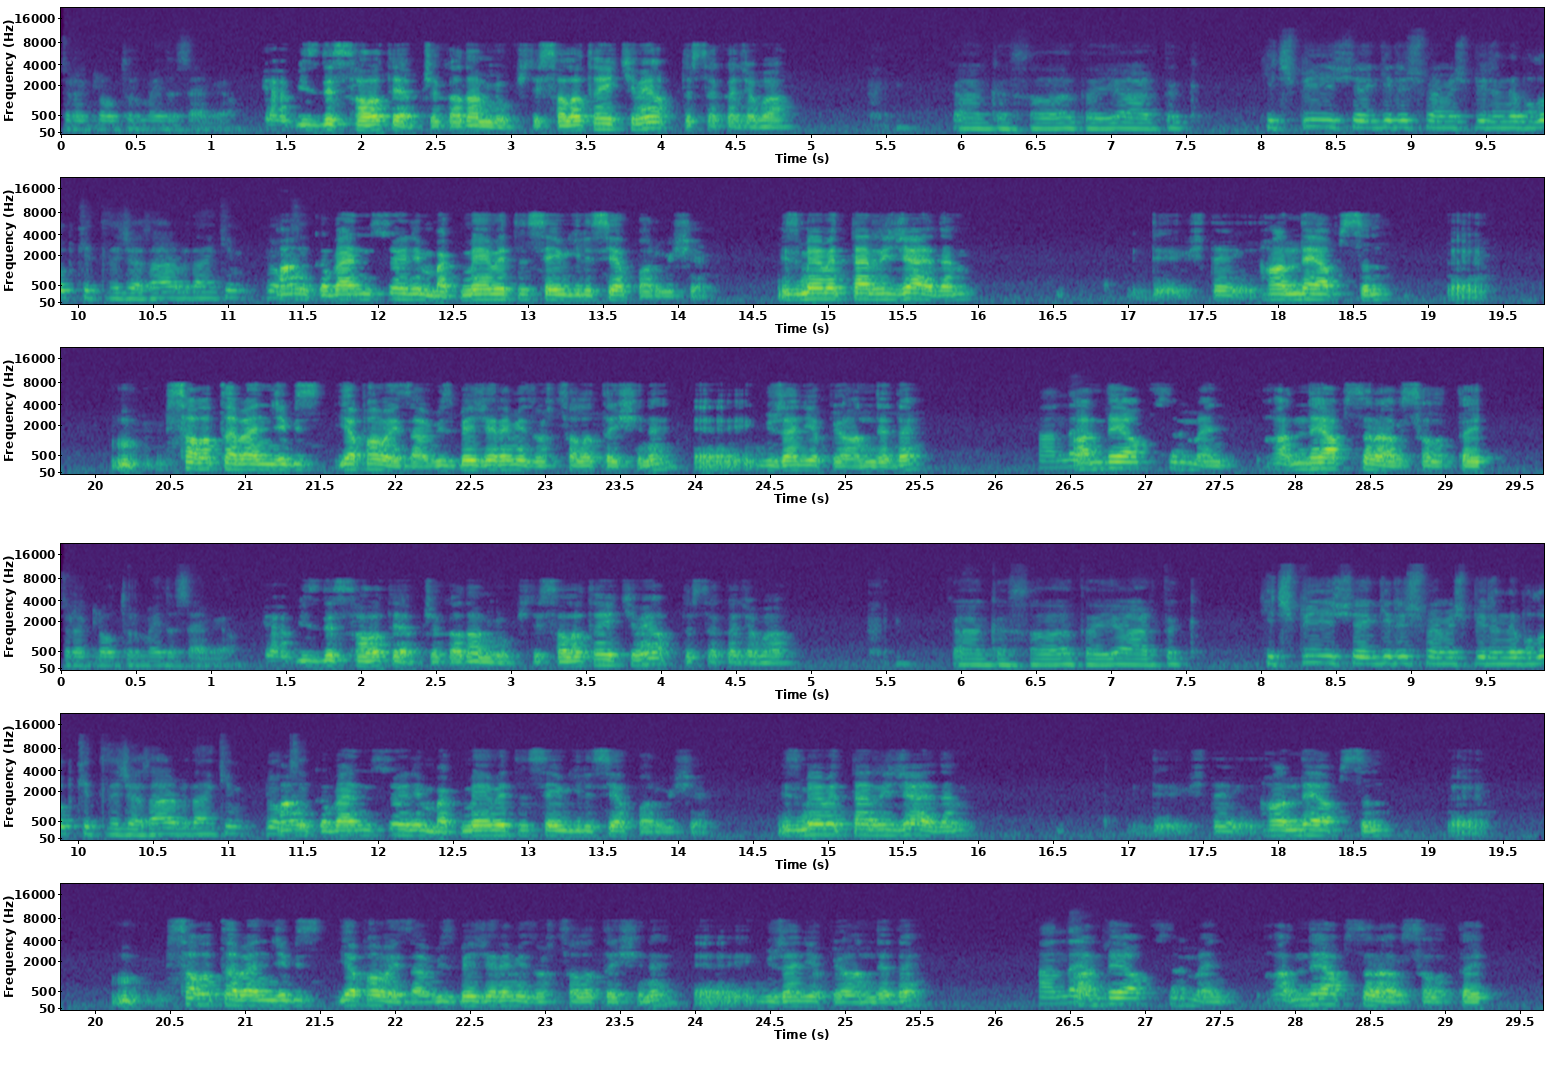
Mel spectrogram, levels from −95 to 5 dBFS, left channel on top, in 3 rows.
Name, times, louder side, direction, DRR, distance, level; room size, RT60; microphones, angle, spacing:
voice 1, 0.0-1.2 5.4-5.7 5.9-7.5 8.0-11.5 26.3-26.7 27.2-27.3, right 2 dB, 65° right, 0.7 m, -32 dB
voice 2, 1.4-4.9 11.3-14.2 14.7-16.0 17.0-18.8 19.1-19.4 20.1-25.5 26.5-29.2, left 3 dB, 45° left, 0.3 m, -23 dB
2.2 x 2.1 x 2.8 m
head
